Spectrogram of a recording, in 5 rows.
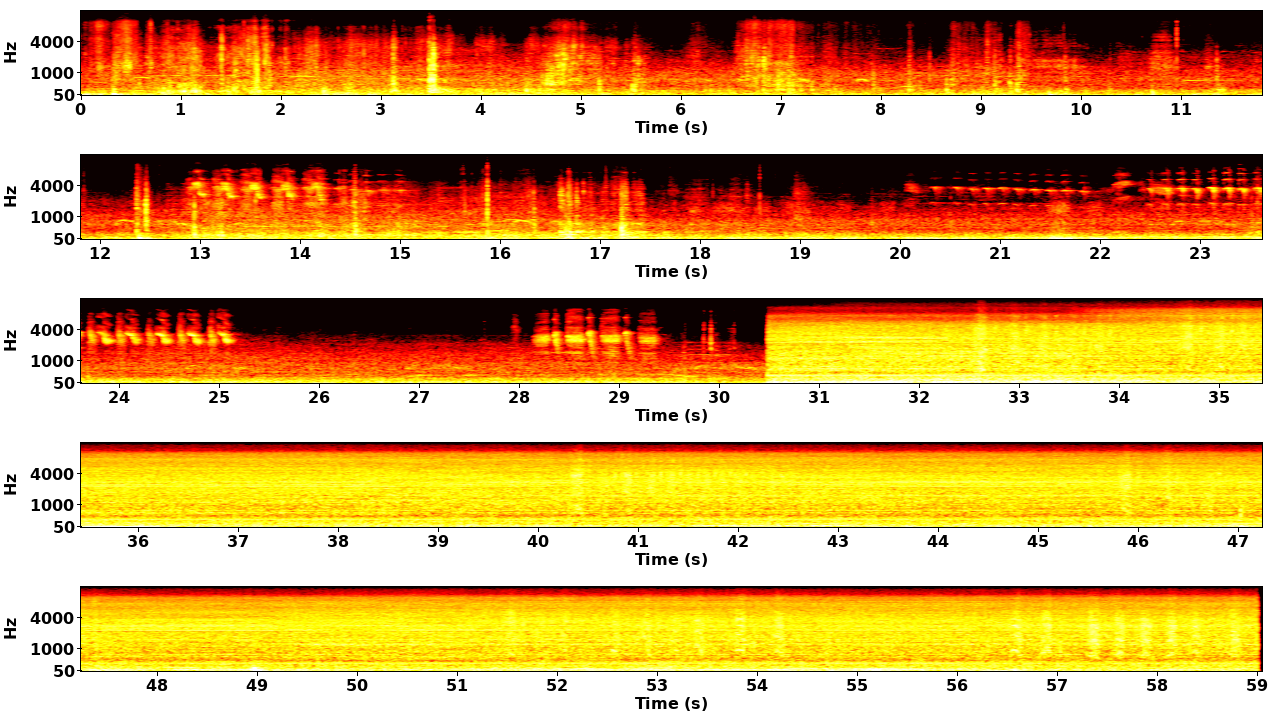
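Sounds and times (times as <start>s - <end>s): shop vac blowing air: 30.6s - 59.0s.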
